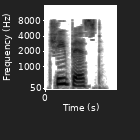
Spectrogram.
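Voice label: "cheapest", British English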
